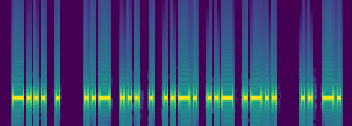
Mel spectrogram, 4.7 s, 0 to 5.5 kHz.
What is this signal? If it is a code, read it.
Morse code, heard as a keyed tone, about 25 wpm, 600 Hz. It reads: BE USEFUL IN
